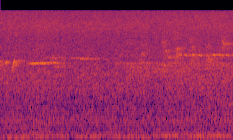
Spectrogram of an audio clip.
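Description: Quiet background with a faint low hum and a few faint, brief high-pitched chirps.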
